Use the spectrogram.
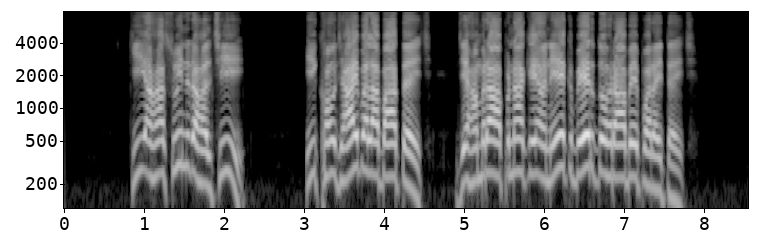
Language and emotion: Maithili, angry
